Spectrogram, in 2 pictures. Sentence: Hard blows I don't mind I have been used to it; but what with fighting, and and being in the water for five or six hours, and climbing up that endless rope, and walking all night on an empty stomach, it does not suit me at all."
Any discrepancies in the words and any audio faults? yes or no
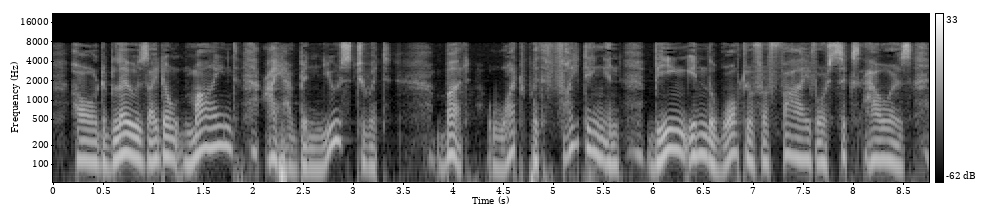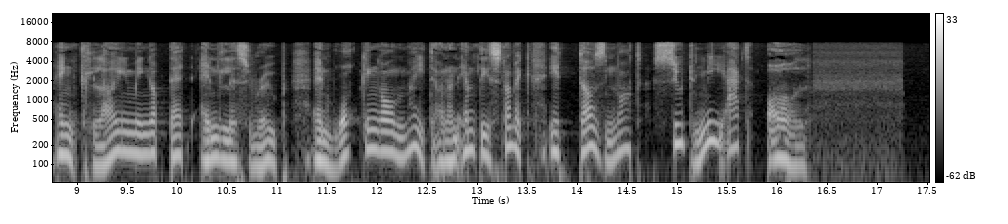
yes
